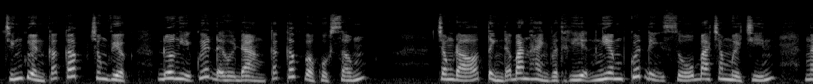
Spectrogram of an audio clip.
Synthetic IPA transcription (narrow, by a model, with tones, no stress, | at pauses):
t͡ɕï˨˦ŋ̟kwi˨˩ənkaː˦˥kːə˦˥p̚t͡ɕɔ˧wŋ͡mvi˨˩ək̚ | ɗɨ˧əŋḭ˧˨kwət̚ɗa̰ː˧˨ho̰˧˨jɗaː˧˩ŋkaː˦˥kːə˦˥p̚vaː˨˩wku˨˩ək̚sə˨˦wŋ͡m | t͡ɕɔ˧wŋ͡mɗɔ˨˦t̪ï˧˩ŋ̟ɗa̰ː˧˥ɓaː˧nɦa˨˩jŋ̟vaː˨˩t̪ʰɨ̥˨˩k̚hḭ˧˨ənŋi˧əmkwi˦˥ət̚ɗḭ˧˨ŋ̟so˨˦ɓaː˧t͡ɕa˧mːɨ˨˩əjt͡ɕi˨˦nŋ˨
